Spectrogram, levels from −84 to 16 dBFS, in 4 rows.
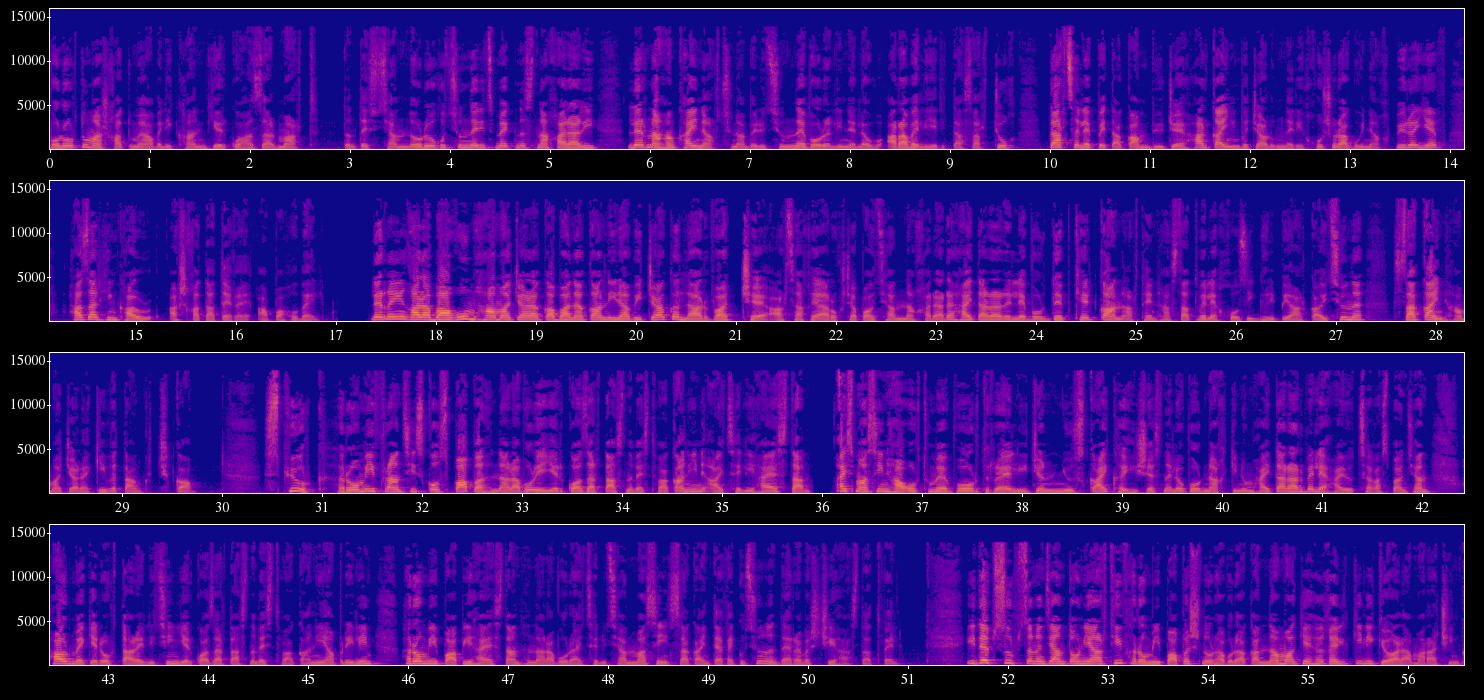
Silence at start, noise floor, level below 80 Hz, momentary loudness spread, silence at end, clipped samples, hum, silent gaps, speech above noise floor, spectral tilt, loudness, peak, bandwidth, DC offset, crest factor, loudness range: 0 s; -52 dBFS; -68 dBFS; 11 LU; 0 s; under 0.1%; none; 17.02-17.30 s, 35.92-36.07 s; 24 dB; -4.5 dB/octave; -28 LUFS; -10 dBFS; 14.5 kHz; under 0.1%; 18 dB; 6 LU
